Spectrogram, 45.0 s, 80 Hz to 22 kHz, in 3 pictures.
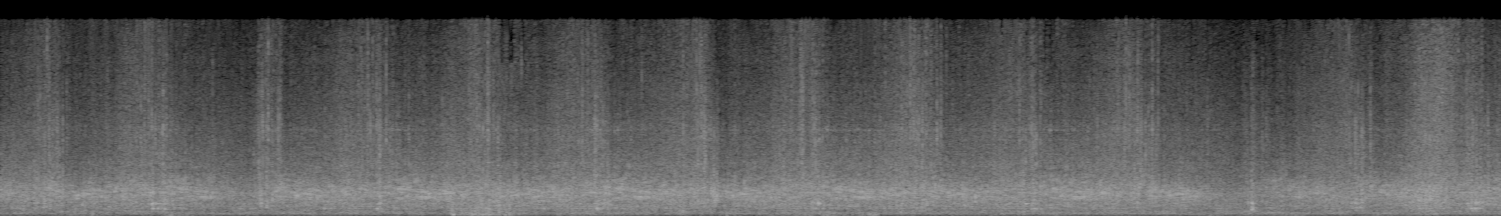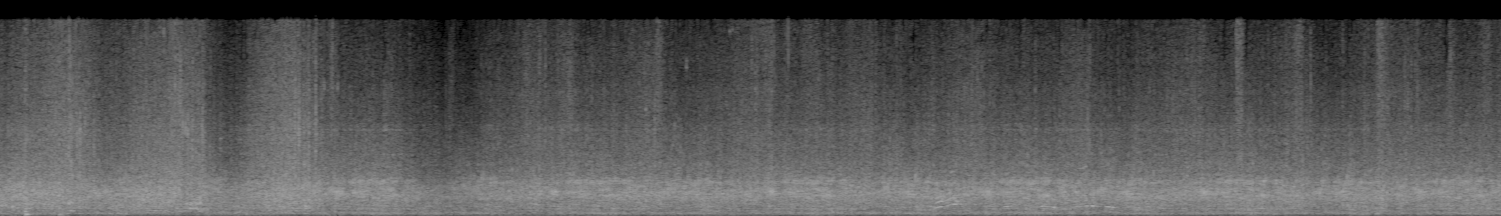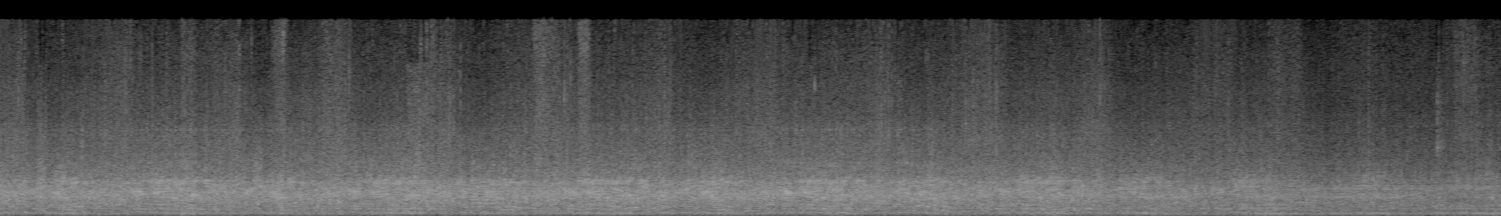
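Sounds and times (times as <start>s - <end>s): motor hum: 0.0s - 22.2s
concrete mixer drum churning: 0.0s - 45.0s.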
